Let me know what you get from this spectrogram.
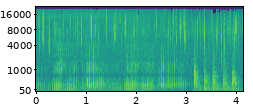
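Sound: cat meowing and purring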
